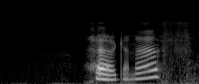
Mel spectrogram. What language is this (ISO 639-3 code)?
swe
